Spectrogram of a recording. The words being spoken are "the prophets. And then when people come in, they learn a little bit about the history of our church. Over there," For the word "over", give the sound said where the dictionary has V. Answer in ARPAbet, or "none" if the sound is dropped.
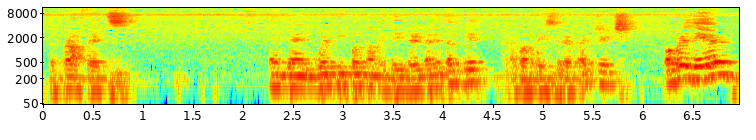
V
